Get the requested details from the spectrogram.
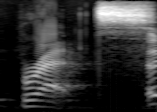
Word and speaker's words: Bretz: It is Bretz.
